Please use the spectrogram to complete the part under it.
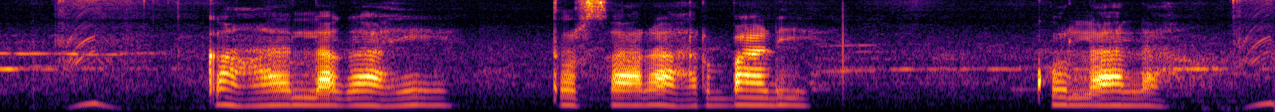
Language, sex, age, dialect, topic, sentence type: Chhattisgarhi, female, 25-30, Northern/Bhandar, agriculture, statement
